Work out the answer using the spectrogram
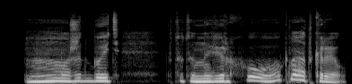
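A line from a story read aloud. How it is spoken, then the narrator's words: Uncertain. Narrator (Russian): неуверенно говорит Нина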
